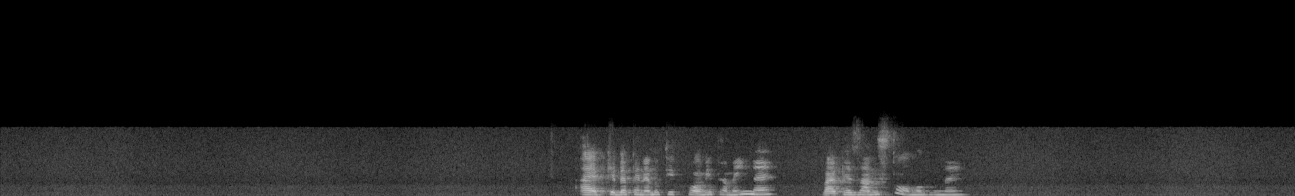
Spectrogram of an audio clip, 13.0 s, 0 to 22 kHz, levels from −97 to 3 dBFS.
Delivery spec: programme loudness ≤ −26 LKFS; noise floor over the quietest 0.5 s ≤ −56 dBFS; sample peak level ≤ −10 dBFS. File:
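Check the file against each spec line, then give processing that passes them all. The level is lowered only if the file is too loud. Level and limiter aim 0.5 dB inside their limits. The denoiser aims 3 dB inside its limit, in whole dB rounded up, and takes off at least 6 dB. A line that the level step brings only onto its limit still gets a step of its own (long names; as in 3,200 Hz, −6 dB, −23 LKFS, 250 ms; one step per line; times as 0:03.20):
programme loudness −31.5 LKFS: in spec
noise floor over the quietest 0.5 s −60 dBFS: in spec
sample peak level −14.5 dBFS: in spec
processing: no processing needed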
